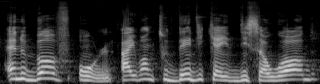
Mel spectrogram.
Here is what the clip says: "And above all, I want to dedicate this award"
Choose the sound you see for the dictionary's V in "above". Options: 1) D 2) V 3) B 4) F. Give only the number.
2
